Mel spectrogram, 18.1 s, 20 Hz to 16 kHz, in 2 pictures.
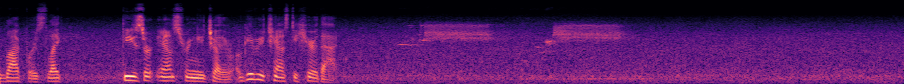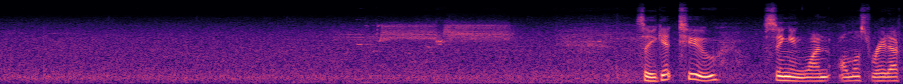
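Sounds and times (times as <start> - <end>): steady background hiss: 0.0 - 18.0
blackbirds singing: 4.0 - 6.3, 12.4 - 15.7.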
